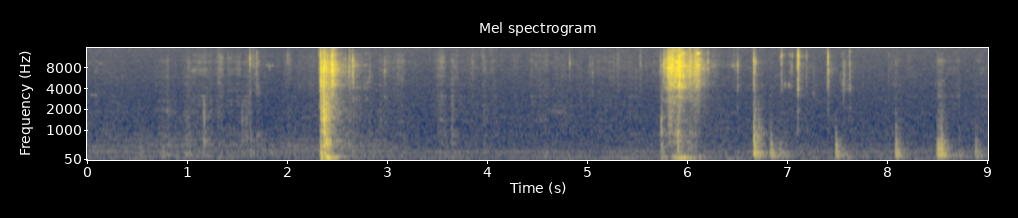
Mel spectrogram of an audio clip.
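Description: Small metallic clicks and clacks of pliers and a brass plate as a tight rivet pin is forced through the drilled hole: two louder clacks about two and a half and six seconds in, then a run of lighter clicks near the end.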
